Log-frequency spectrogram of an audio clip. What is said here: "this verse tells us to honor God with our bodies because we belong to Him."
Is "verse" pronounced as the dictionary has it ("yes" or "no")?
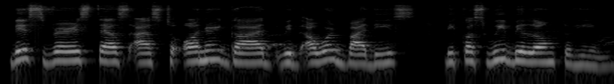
yes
